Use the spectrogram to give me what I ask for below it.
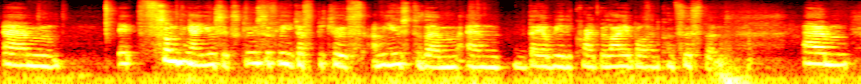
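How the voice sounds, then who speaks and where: Her voice croaky and fairly high, a woman who dyes yarn and owns a shop demonstrates her craft chattily at normal speed, though her delivery is flat and full of ums. She clears her throat now and then; a distant mic in her home workspace catches the faint hum of a hot plate.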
